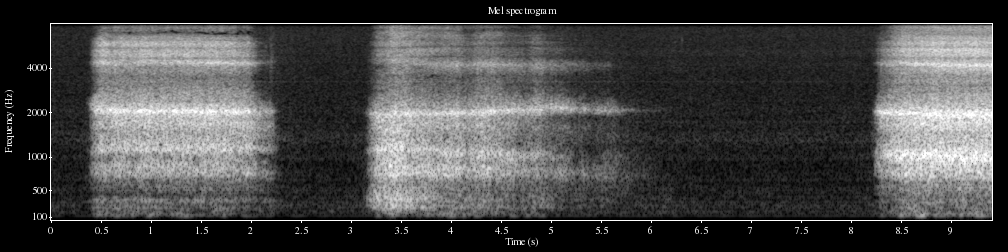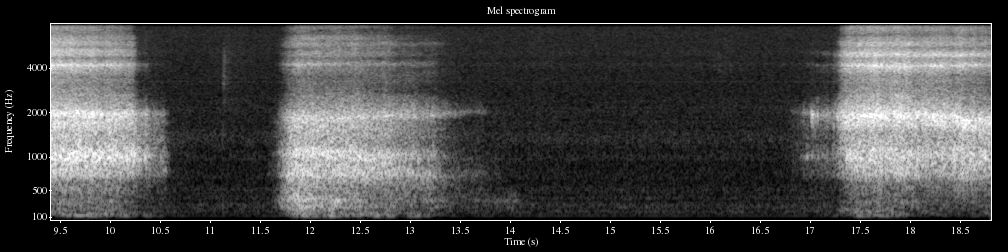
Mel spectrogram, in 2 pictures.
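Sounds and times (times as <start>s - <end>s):
sleeping breath: 0.4s - 2.3s, 3.2s - 6.0s, 8.2s - 10.6s, 11.7s - 13.9s, 16.9s - 18.8s.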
